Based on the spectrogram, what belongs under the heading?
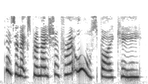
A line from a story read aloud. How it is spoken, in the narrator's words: whined Cindy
